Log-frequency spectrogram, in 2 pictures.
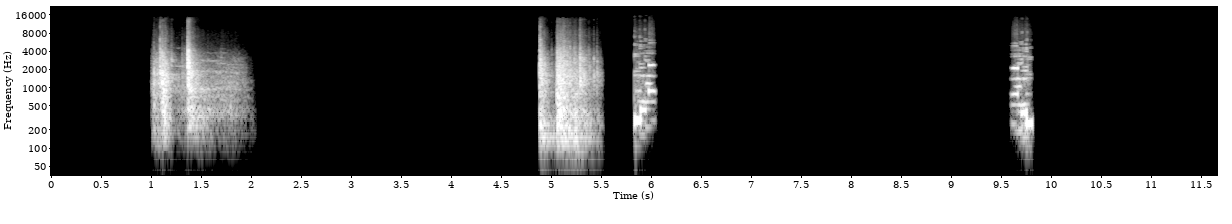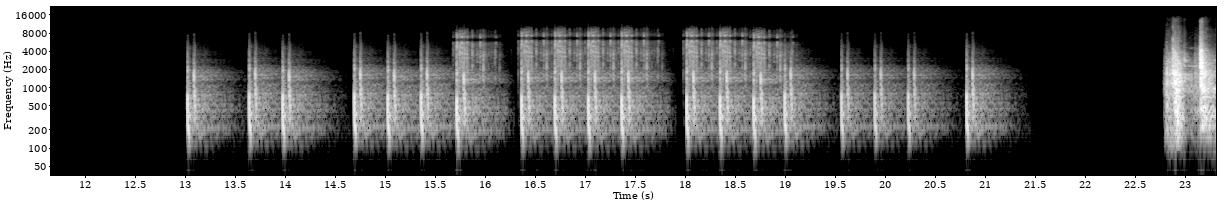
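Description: A wooden door creaks open.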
